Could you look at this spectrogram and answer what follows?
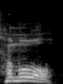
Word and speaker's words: Jamul: you're from Doug no it's pronounced Hummel with an H it's Spanish taste this Spanish word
